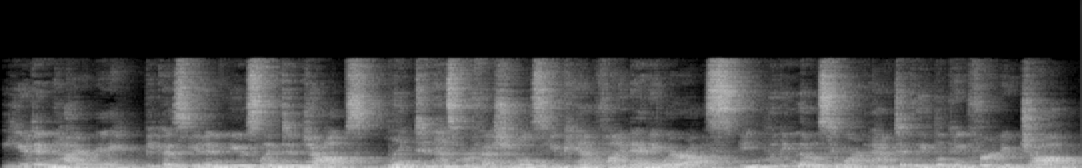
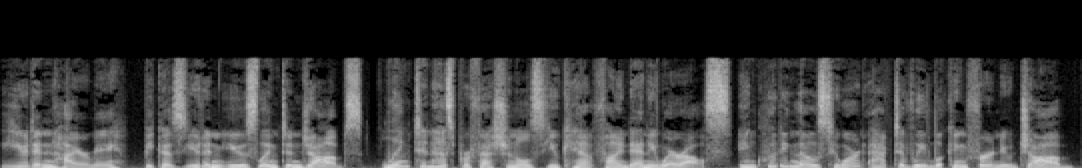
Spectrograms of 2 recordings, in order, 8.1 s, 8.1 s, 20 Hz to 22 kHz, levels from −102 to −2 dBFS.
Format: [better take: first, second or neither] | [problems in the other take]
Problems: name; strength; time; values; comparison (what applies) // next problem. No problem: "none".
second | off-mic speech; far // room echo; noticeable; dies away in 1.1 s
